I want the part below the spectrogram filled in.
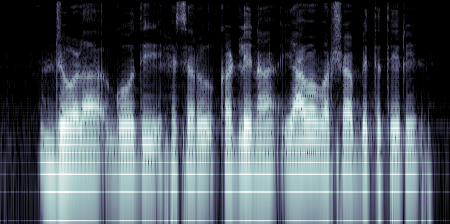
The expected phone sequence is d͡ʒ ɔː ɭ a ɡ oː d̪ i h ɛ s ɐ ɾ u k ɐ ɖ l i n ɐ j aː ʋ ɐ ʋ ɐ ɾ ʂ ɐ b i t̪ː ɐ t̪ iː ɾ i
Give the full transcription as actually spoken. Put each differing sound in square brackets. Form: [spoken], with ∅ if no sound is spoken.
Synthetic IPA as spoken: d͡ʒ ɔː ɭ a ɡ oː d̪ i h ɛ s ɐ ɾ u k ɐ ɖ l i n ɐ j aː ʋ ɐ ʋ ɐ ɾ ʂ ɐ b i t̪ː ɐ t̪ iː ɾ i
